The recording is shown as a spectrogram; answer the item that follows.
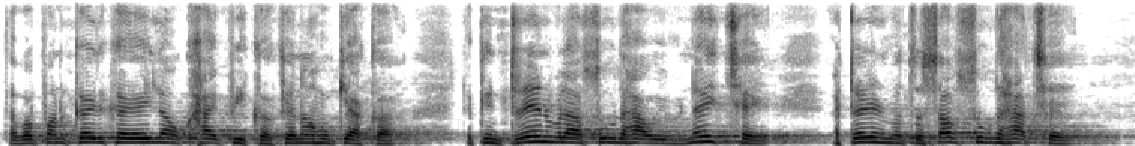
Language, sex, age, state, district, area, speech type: Maithili, female, 60+, Bihar, Begusarai, rural, spontaneous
